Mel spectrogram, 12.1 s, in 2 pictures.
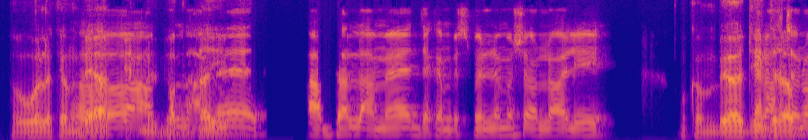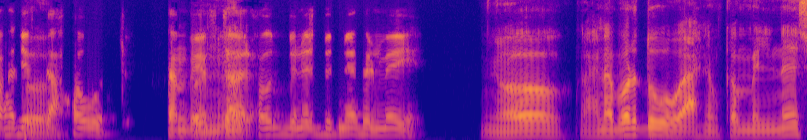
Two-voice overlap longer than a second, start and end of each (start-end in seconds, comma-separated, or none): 0.6-1.9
